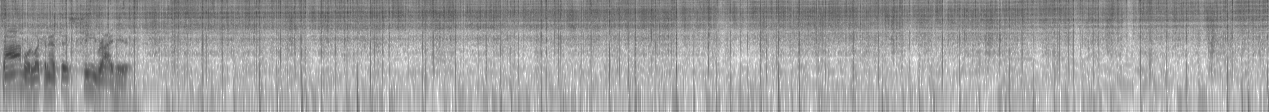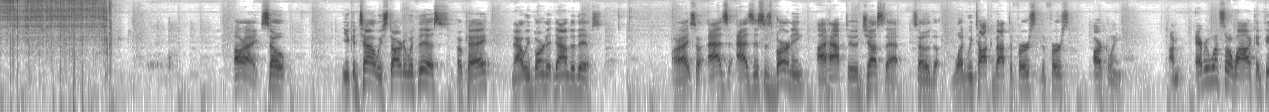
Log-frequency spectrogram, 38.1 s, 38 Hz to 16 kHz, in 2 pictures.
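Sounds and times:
welding arc crackling and sizzling: 0.0s - 20.8s.

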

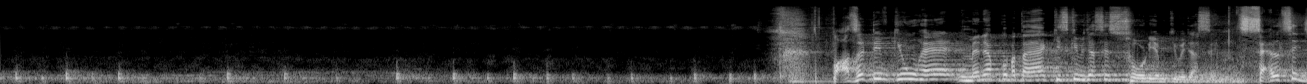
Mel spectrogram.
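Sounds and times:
marker tapping and scraping whiteboard: 0.0s - 8.3s.

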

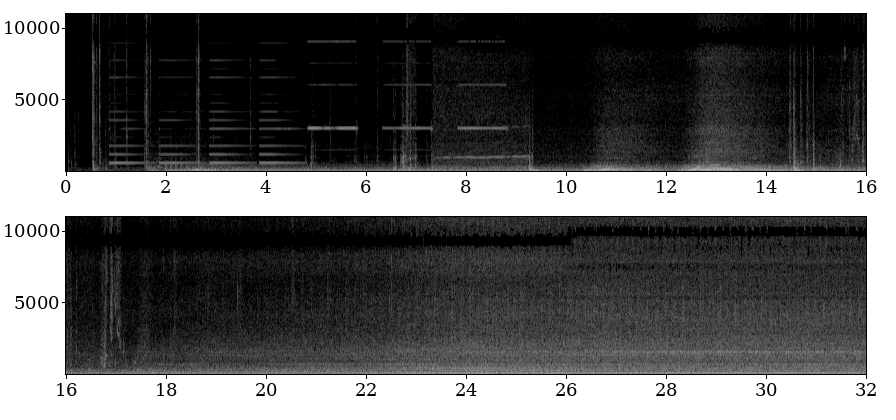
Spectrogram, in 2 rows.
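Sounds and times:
car engine idling: 14.2s - 32.0s.

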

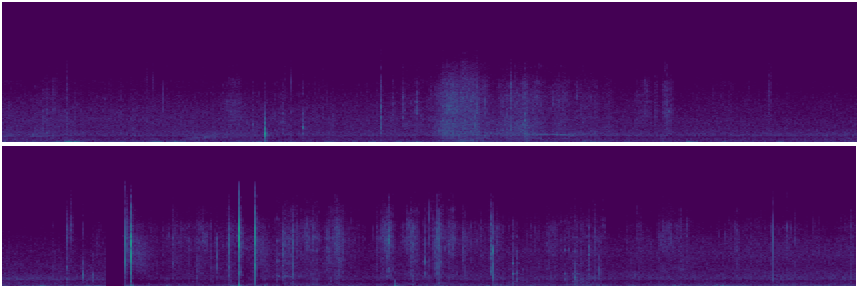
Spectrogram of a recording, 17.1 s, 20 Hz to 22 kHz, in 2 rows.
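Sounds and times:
crackles and sharp clicks: 8.9s - 14.6s.

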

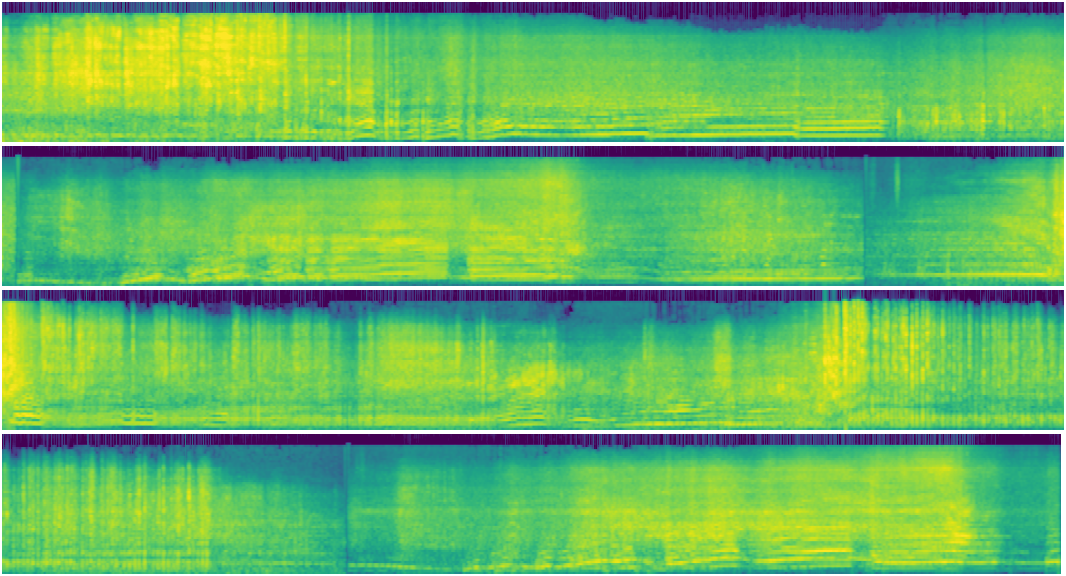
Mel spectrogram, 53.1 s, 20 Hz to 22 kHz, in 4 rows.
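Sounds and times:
rally car engines revving: 0.0s - 42.6s, 43.5s - 53.0s
sharp cracks: 36.8s - 42.8s.

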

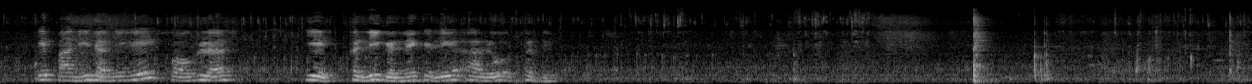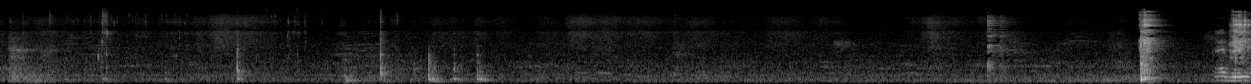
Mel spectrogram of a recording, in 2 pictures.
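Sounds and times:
water splashing into a pot: 5.1s - 8.8s, 11.0s - 16.6s.

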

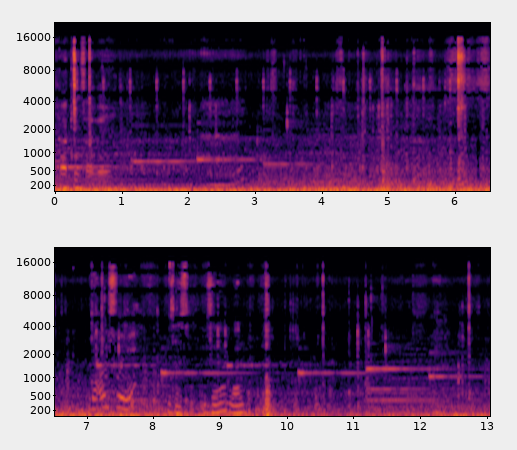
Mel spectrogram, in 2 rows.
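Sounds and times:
car driving on gravel: 0.0s - 13.0s.

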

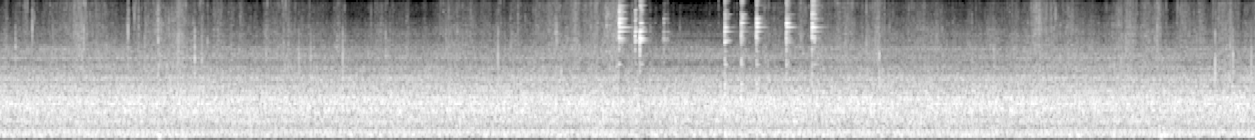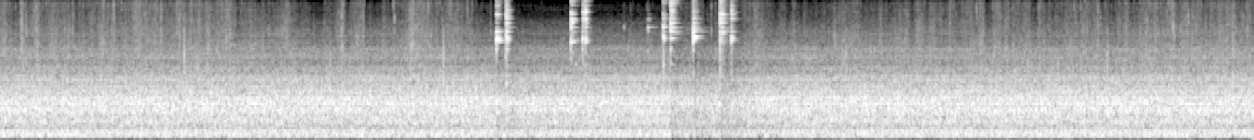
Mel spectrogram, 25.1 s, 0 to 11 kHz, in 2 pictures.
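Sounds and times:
small metal parts clinking: 6.2s - 6.7s, 7.3s - 8.3s, 18.3s - 20.0s.

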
